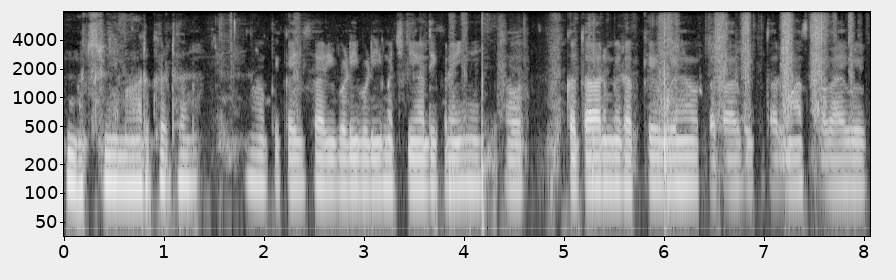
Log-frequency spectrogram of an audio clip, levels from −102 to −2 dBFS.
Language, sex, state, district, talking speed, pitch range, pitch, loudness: Hindi, male, Uttar Pradesh, Hamirpur, 195 wpm, 115-120 Hz, 115 Hz, -22 LUFS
